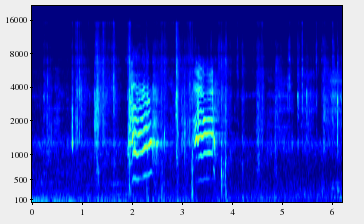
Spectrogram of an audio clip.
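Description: Two loud, wavering bleats a little over a second apart, typical of a goat, with light crunching of dry bamboo leaves underfoot.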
